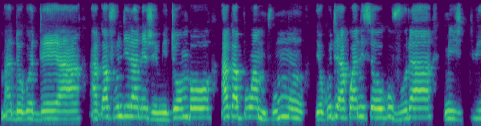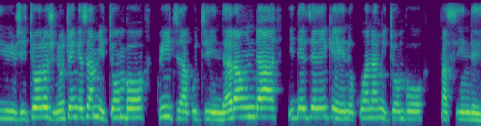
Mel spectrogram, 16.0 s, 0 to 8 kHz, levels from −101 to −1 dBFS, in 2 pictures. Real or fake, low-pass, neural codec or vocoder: real; 7.2 kHz; none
